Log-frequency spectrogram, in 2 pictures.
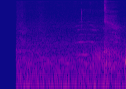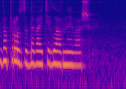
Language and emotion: Russian, neutral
